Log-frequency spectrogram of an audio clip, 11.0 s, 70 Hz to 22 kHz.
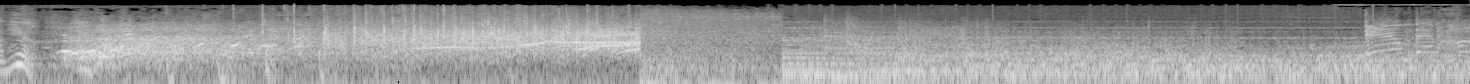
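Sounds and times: low rumbling: 4.8s - 11.0s.

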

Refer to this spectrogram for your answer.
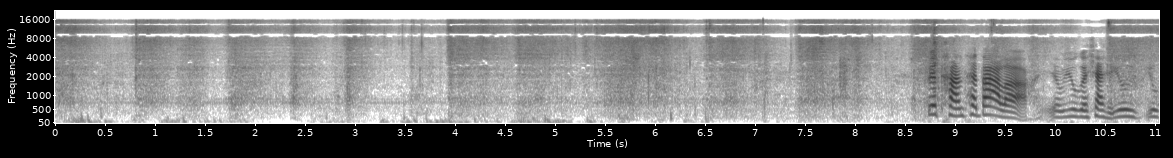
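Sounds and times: light knocks of pods and rake: 0.0s - 11.0s
rake scraping through dry pods: 0.0s - 11.0s.

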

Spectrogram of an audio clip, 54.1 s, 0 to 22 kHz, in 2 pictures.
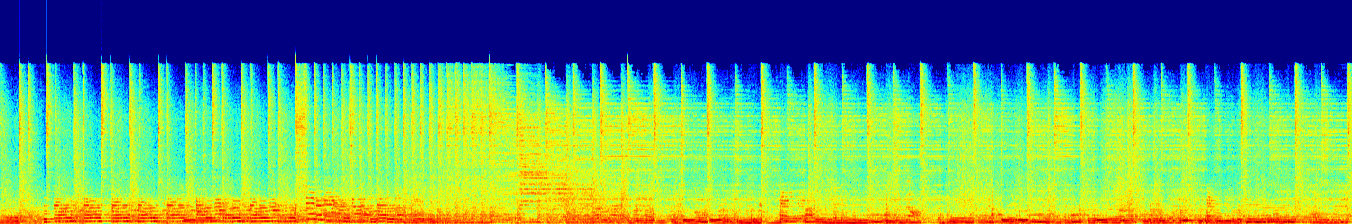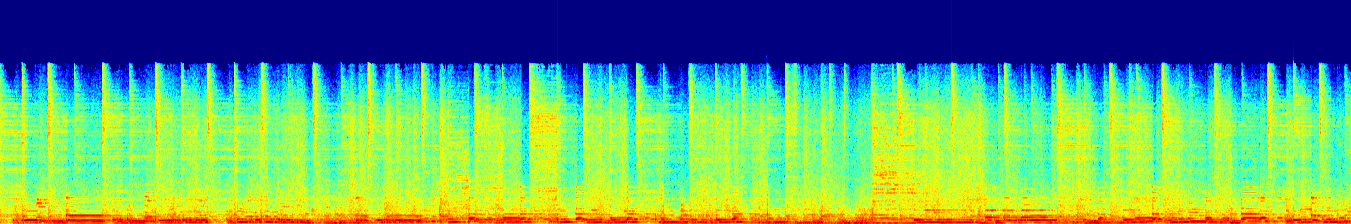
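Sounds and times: drum beat: 0.0s - 54.0s
electric bass line: 0.0s - 54.0s
electric guitar: 0.0s - 54.0s.

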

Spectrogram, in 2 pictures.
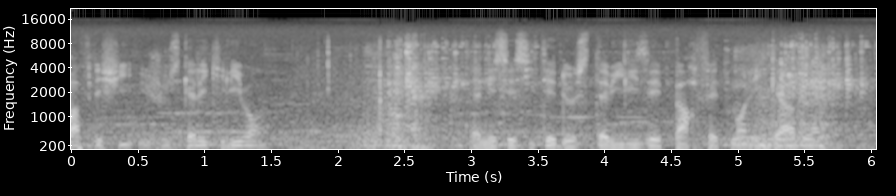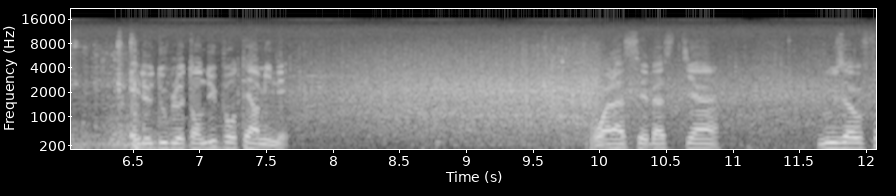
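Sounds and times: crowd applauding: 7.3s - 12.0s.

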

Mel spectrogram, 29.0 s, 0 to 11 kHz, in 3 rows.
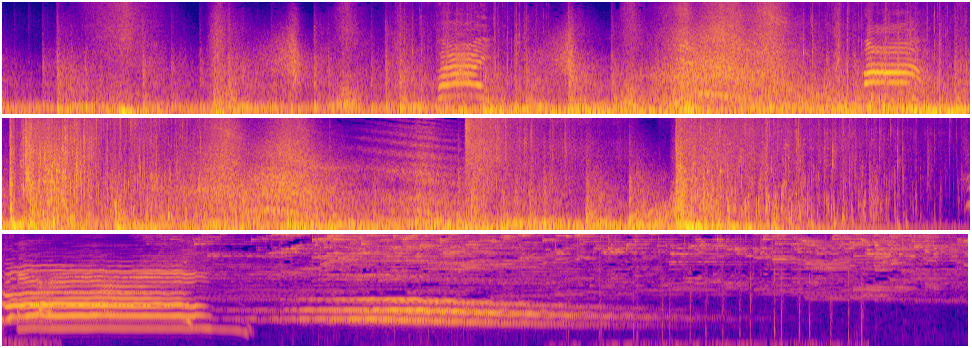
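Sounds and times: rock shattering: 8.0s - 11.7s, 14.3s - 15.6s, 16.4s - 19.3s
low rumble: 11.1s - 16.4s
dramatic music: 11.4s - 16.4s, 21.5s - 26.6s.

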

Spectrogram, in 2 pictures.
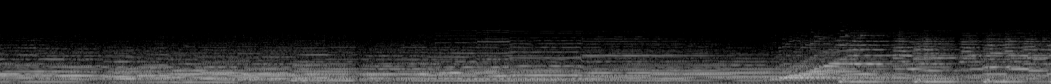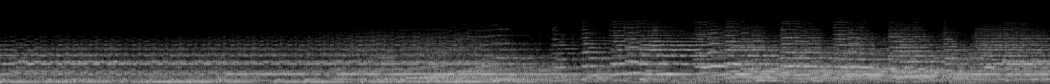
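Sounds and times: orchestral film score: 0.0s - 21.0s.

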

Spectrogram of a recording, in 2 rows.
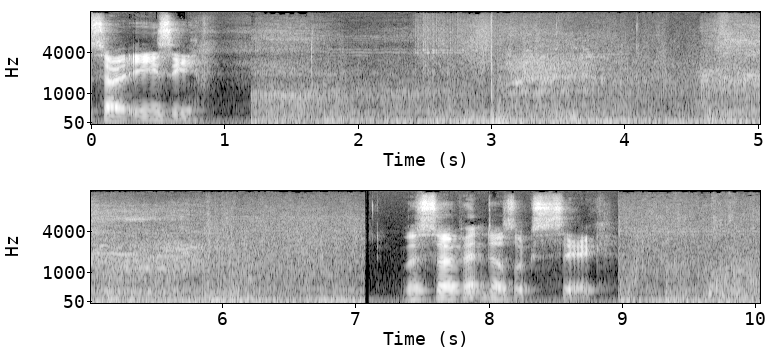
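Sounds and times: steady low rumble: 1.2s - 7.1s
cartoon sea serpent screeching: 4.6s - 5.9s.

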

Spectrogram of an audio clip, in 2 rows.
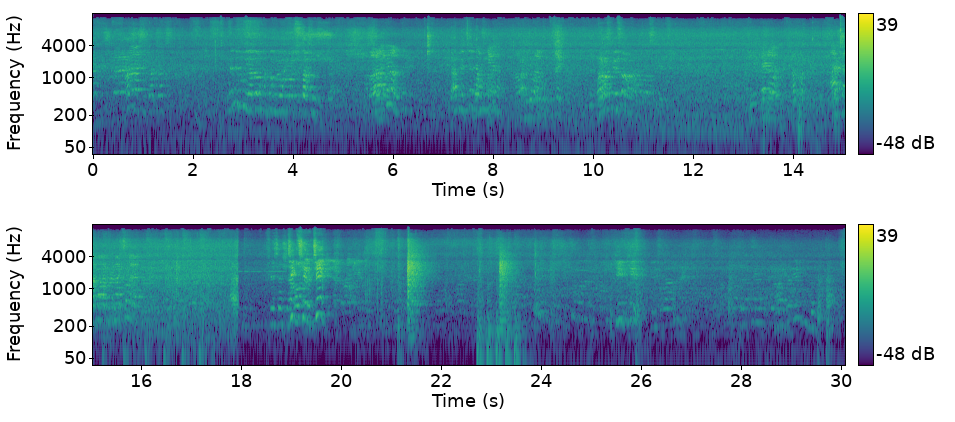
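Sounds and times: people talking in large room: 0.0s - 30.0s.

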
